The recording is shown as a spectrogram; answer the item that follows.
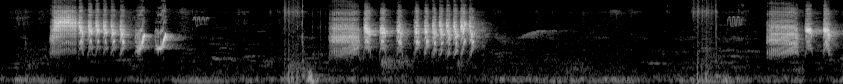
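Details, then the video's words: Female common iora calling a male, used as a lure recording: three loud buzzy chattering bursts, each about a second long, made of rapid repeated notes, separated by pauses with a faint low background rumble. "pancingan wajib cipow/sirtu bahan jenis apapun agar cepat bunyi dan cepat GACORRR"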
